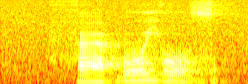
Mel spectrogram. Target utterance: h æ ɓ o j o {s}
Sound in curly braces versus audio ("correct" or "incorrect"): incorrect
